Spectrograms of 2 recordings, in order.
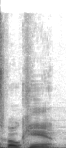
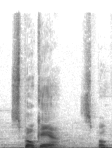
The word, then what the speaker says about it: Spokane: So I can't pronounce it either way. I'm a Gonzaga guy, like Gonzaga. firearm. Gonzaga, or what about Spokane? Spokane.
